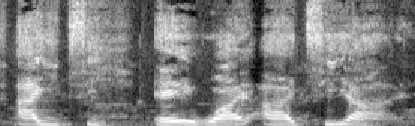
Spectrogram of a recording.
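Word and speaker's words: Ayiti: a Yi TI this is the correct way to say Haiti well we're getting education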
